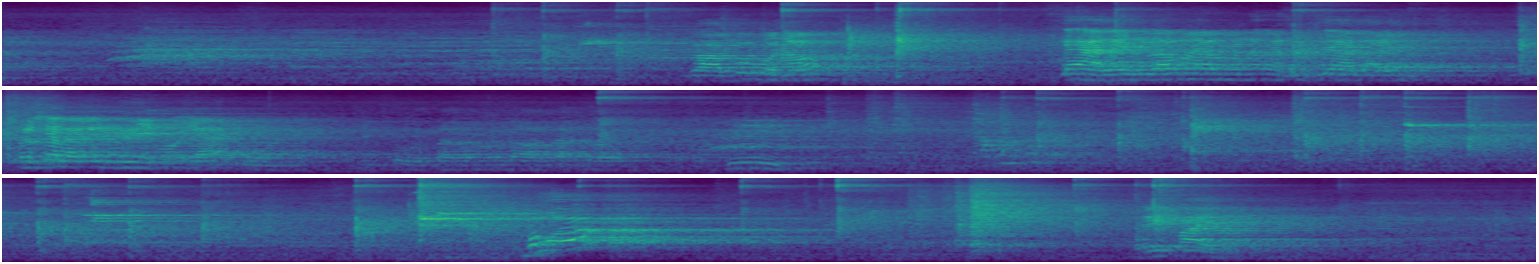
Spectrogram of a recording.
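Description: Young boys talk and shout with animation nearby.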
